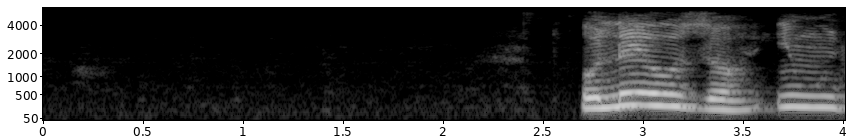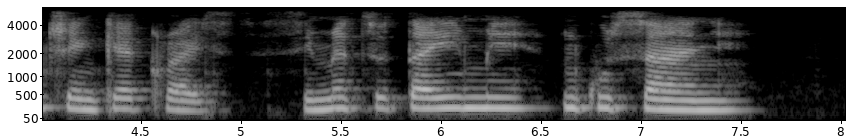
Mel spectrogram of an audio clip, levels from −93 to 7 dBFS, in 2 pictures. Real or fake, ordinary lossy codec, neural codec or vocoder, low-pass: real; none; none; 5.4 kHz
